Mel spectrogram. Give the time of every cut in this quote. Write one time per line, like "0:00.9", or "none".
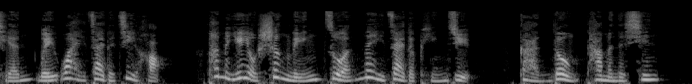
0:02.0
